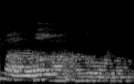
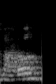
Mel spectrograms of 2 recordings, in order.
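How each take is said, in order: First: The final consonant sound keeps flowing. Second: The final consonant is cut off abruptly. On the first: The speaker calls it right. "tapi farogh" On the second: The speaker calls it wrong. "bukan farogh"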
